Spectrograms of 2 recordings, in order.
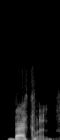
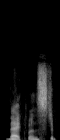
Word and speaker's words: Bachman: cockade woodpecker stands and the rare bachmann sparrow or bachmann sparrow some pronounce it but uh on the state ornithologist cliff shackleford has met the family and they pronounce their family name bachmann so i'm trying to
